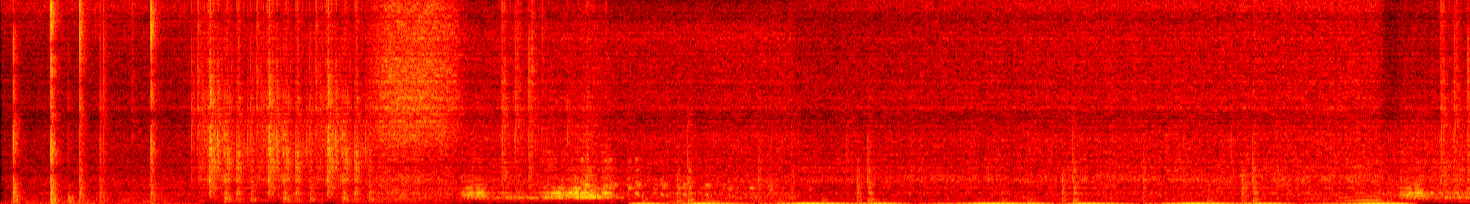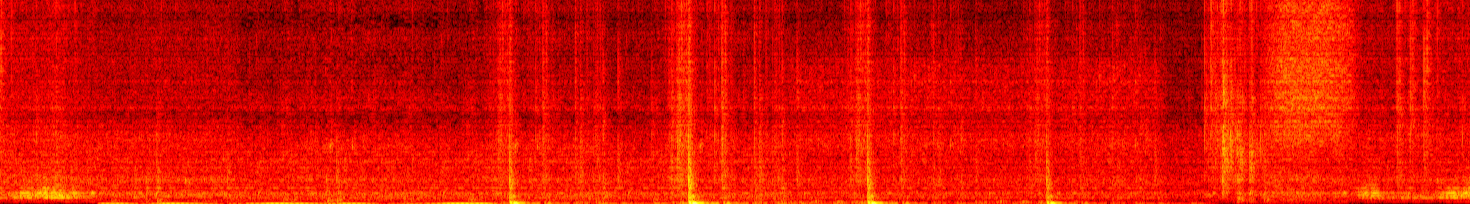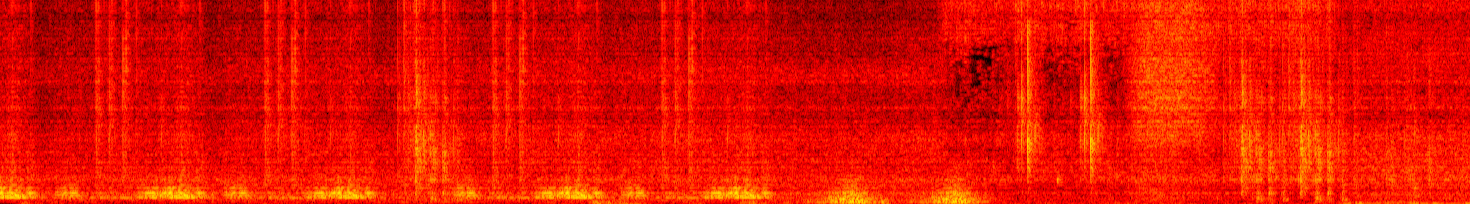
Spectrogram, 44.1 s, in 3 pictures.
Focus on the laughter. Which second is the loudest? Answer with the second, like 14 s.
6 s.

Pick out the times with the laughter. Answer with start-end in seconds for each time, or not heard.
5.7-8.2.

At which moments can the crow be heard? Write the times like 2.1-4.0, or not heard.
not heard.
